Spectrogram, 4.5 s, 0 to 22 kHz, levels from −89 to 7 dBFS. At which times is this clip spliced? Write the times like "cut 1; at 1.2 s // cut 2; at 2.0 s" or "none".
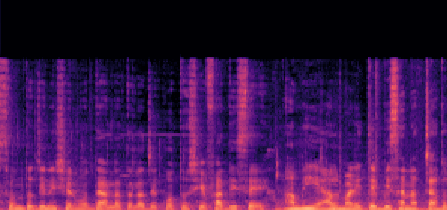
cut 1; at 2.7 s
